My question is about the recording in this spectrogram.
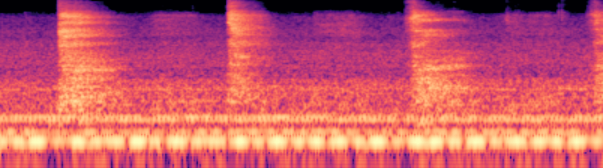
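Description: A man's forceful exhales, one with each rep of an overhead dumbbell lift, three in a row about every two seconds, over a steady low hum.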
